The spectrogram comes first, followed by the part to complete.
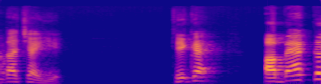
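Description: A man's voice lecturing, broken by a gap of dead silence of nearly a second, then a short spoken phrase.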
